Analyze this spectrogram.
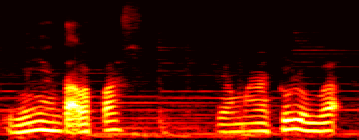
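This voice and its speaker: A man's voice: a little high, fairly even intonation, quick pace, darkish tone, soft background music, close to an everyday voice. A man playing a brash, bossy young man who hurries everyone along in a comedy skit. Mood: unsure. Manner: bossy, hurrying others along.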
